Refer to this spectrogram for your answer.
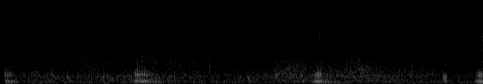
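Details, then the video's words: Female Goldendoodle puppy asleep on a lap, snoring for the first time: soft, low, breathy snores roughly every two seconds, with faint room hiss between them. "My golden doodle puppy snoring"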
